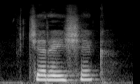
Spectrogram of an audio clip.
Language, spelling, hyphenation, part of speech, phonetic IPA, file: Czech, včerejšek, vče‧rej‧šek, noun, [ˈft͡ʃɛrɛjʃɛk], Cs-včerejšek.ogg
- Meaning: yesterday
